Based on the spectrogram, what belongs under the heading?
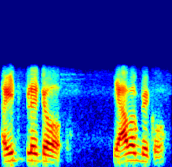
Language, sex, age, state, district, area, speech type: Kannada, male, 18-30, Karnataka, Mandya, rural, conversation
